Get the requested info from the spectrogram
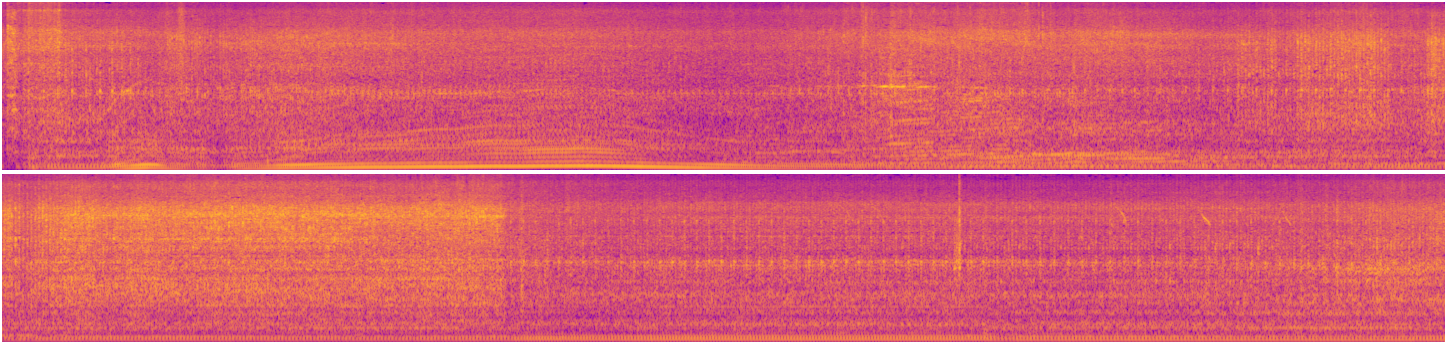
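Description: Car engine revved once, the pitch rising and falling over about four seconds, then running steadily at low revs as the car rolls slowly.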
